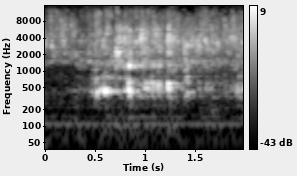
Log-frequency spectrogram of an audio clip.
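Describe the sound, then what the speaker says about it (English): Tap water runs steadily into a bathroom sink as a face is rinsed clean of makeup, with close splashing that swells and dips through a couple of seconds. "I will just continue to do this over the sink until the water runs clear"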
